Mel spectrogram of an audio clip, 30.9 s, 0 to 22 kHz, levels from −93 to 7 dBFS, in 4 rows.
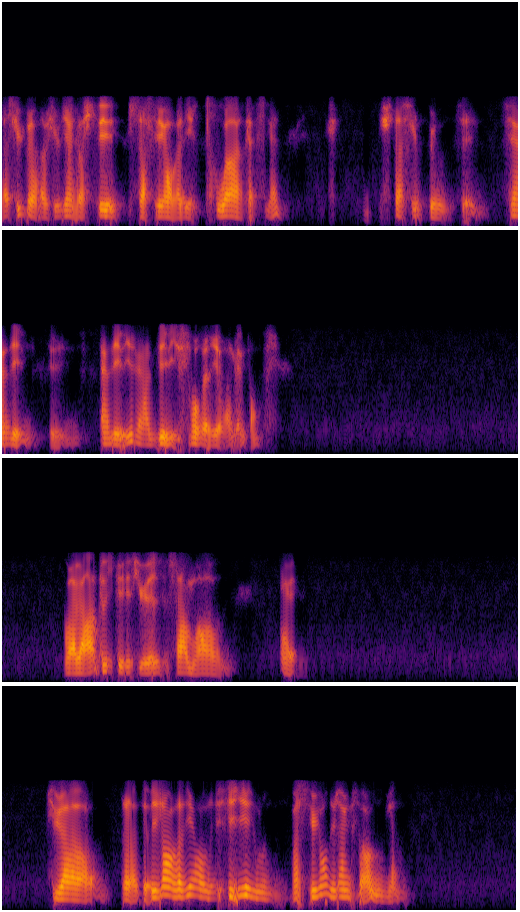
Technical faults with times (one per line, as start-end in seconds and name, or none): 0.00-30.94 Codec 2 vocoder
